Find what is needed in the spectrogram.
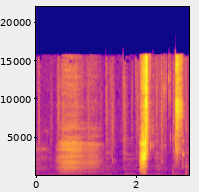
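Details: Adult sneezing during a night heatwave, around 12:40 a.m. and about 33 °C, sweating: breathy inhale, then one sharp forceful sneeze and a smaller second sneeze.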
